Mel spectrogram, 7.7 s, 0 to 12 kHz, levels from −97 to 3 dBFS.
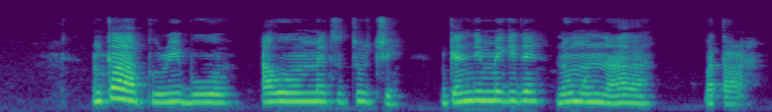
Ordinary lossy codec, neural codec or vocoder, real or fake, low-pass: none; none; real; 7.2 kHz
